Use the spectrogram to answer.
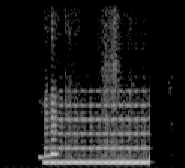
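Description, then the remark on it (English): A telephone ringing: one steady electronic ring tone, about a second and a half long and clear, starting and stopping abruptly with no voices around it. “Let's get him on the phone and get this podcast rolling.”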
